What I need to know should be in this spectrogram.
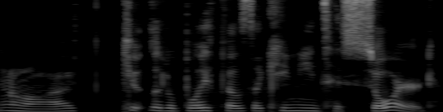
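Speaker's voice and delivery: hushed whisper. A player speaks to a companion about an armed man nearby, whisper. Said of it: "I said that in a whisper".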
